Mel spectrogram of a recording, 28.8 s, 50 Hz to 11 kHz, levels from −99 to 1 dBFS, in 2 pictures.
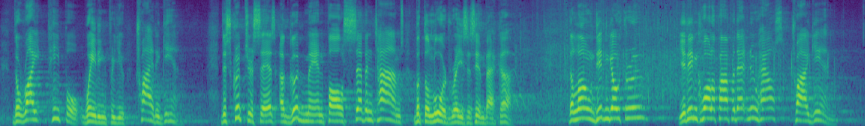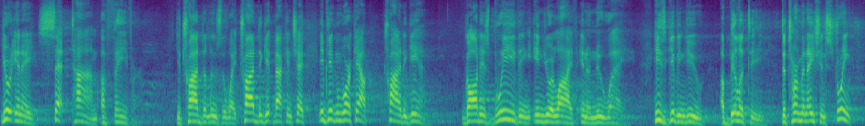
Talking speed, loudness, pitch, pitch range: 170 wpm, -19 LUFS, 185 Hz, 160-225 Hz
